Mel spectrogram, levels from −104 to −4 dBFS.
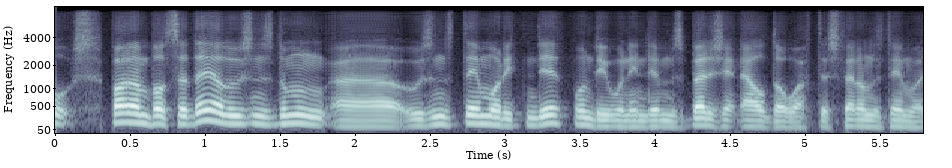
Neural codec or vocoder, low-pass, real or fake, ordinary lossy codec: codec, 16 kHz, 0.2 kbps, FocalCodec; 7.2 kHz; fake; none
